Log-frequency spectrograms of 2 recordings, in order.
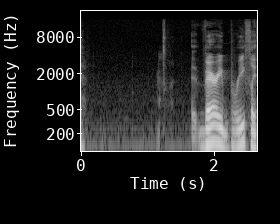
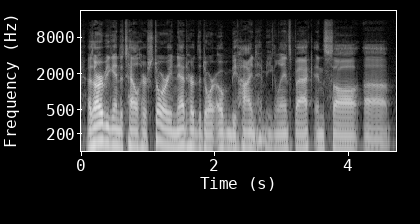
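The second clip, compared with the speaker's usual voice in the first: ordinary delivery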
